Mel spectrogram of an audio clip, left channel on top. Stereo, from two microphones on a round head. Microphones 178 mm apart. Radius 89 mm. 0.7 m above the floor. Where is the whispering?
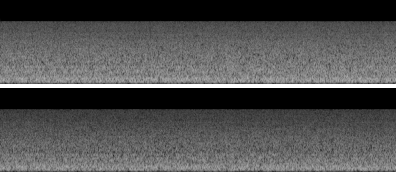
I don't hear whispering.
